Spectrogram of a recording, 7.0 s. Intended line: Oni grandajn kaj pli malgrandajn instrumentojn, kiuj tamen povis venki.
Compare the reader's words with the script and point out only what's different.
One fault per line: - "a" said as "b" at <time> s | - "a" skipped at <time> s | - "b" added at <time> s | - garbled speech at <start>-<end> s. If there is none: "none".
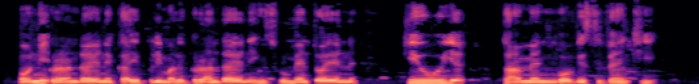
none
